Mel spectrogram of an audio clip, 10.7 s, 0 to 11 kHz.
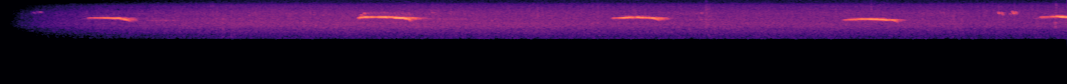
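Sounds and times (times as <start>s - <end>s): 
quiet hiss: 0.2s - 10.6s
Japanese waxwing giving thin high sibilant calls in Tottori: 0.9s - 1.4s, 3.6s - 4.2s, 6.1s - 6.7s, 8.4s - 9.1s, 10.0s - 10.6s.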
